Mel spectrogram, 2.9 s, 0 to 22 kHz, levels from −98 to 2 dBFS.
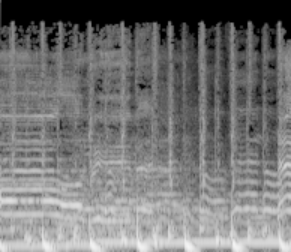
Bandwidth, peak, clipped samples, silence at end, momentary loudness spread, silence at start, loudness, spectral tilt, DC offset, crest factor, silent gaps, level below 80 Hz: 16.5 kHz; 0 dBFS; under 0.1%; 0 s; 2 LU; 0 s; -13 LUFS; -6 dB/octave; under 0.1%; 10 dB; none; -16 dBFS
